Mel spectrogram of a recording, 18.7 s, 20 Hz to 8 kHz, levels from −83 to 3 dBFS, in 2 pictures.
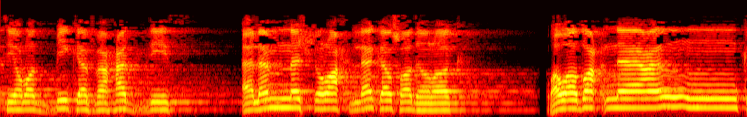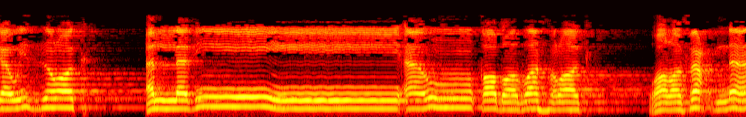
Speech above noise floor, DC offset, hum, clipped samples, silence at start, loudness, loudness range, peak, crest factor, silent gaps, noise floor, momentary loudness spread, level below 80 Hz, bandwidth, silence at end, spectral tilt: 28 dB; under 0.1%; none; under 0.1%; 0 s; -19 LUFS; 3 LU; -2 dBFS; 16 dB; 6.77-6.81 s; -46 dBFS; 9 LU; -62 dBFS; 5.8 kHz; 0 s; -10.5 dB/octave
